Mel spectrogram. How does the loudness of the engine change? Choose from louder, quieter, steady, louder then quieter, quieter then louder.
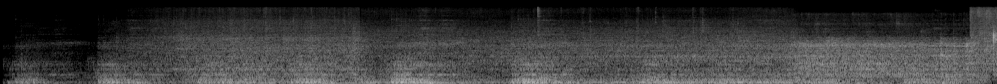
louder then quieter.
